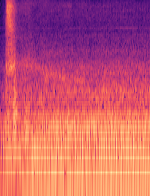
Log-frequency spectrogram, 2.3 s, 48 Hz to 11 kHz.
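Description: A Yamaha FZ6's 600cc inline-four engine idling steadily through an aftermarket SP Engineering dual carbon exhaust. A brief sharp knock sounds right at the start.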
